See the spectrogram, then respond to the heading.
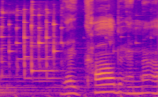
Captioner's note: phone ringing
